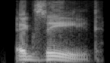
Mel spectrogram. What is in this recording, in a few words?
"exeat", American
